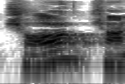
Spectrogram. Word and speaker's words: শ্মশান: শ্মশান বানানের মধ্যে আমরা মফলা দিয়েছি কিন্তু উচ্চারণ করিনি। এই শ্মশানের উচ্চারণটা যদি আমরা লিখি তাহলে লিখতে হবে এইভাবে সশান ম ফলা উচ্চারণ করিনি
